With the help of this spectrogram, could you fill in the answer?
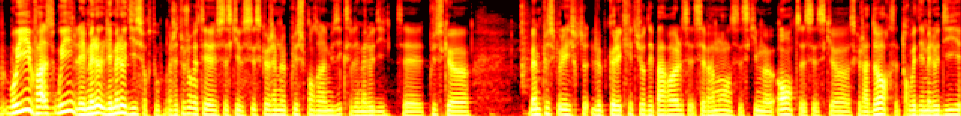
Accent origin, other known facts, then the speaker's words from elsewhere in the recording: Geneva, Switzerland; Et je viens de Genève. Je suis pure, euh, pure genevois. Voilà, j'ai grandi et je viens d'ici avec euh, des origines siciliennes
